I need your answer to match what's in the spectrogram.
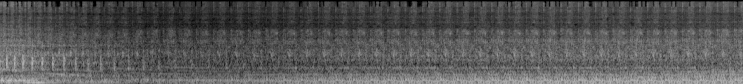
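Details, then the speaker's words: Audi A8 3.7 at idle: sharp, fast, even metallic knocking about four per second, loud at the top of the engine, striking up into the cover; engine knock. "Так, прямо отдает удары в эту крышку."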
